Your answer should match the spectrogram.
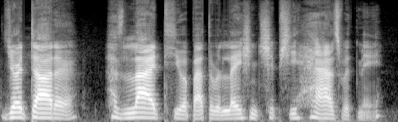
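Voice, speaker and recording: A man's voice: mid-range voice, normal speed, no room sound, studio quality. A man voicing a cocky, laid-back cartoon hedgehog who chats in slang on an improvised livestream. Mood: casual, sympathetic. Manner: slangy, swearing, deadpan bragging. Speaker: cartoon character co-hosting an advice livestream. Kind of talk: improvised in-character chat, reading donor messages.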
